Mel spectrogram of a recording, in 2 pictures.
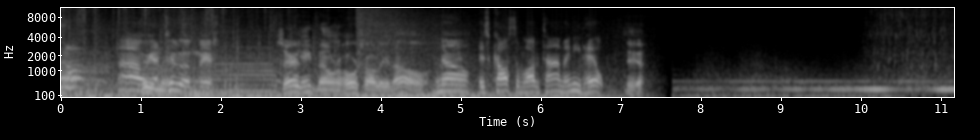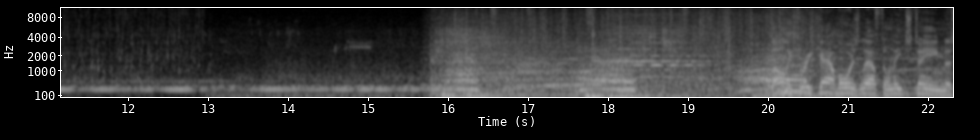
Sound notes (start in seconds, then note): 15.8 cows moo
